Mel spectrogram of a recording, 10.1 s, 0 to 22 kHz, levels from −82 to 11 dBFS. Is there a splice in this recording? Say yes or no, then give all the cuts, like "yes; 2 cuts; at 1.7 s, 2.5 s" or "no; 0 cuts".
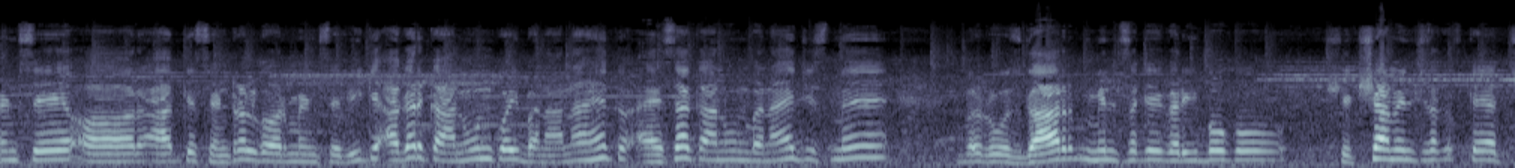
no; 0 cuts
